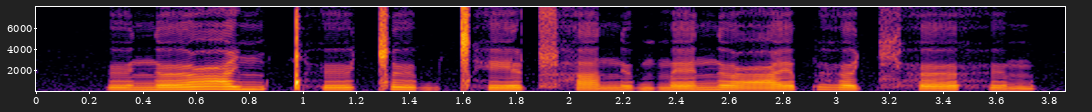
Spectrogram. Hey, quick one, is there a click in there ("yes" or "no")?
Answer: yes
